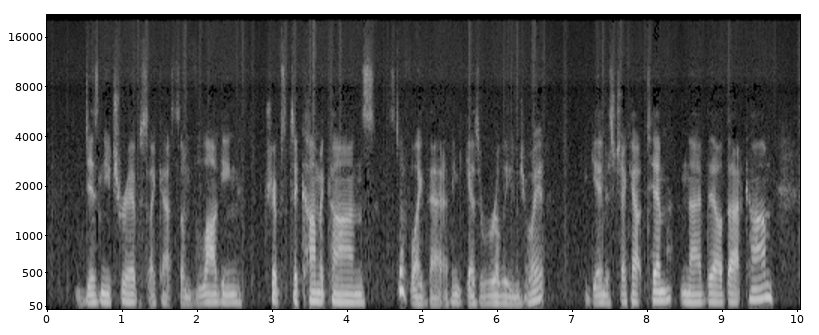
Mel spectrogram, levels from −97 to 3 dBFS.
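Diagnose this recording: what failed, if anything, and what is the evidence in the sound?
Speech cut by the noise suppressor, in call processing: after 9.76 s it mistook speech for noise, pulling it down about 8 dB; spectrogram energy visibly thins.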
